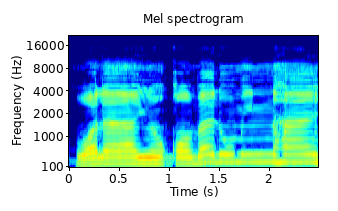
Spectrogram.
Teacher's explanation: کھینچیں گے، ولا يقبل، یا کو قوف کے ساتھ ملانا ہے، قوف موٹا حرف ہے، موٹا کریں گے، قوف جب ساکن ہو تو قلقلہ ہوگا ، قلقلہ بھی کریں گے، با کو نرمی سے ادا کریں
